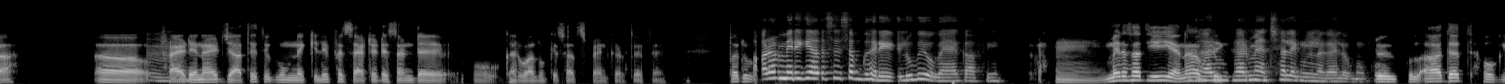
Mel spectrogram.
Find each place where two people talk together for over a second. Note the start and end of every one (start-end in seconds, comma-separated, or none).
none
